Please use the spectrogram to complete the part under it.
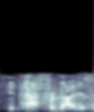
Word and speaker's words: Epaphroditus: But we do understand that it was counted as a sacrifice when Epaphroditus, I think, is the way you pronounce his name, sent, I guess, food to Paul.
